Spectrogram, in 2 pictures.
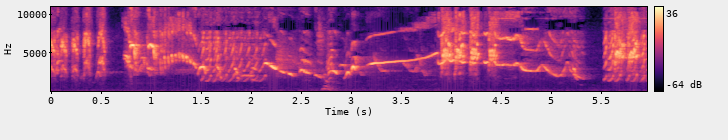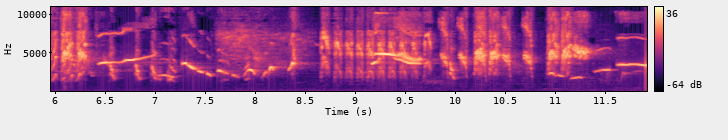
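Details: Oriental magpie-robin in full fighting mode, pouring out its learned material: rapid varied whistles alternating with dense buzzy rattles and trills, sliding notes between bursts, phrases changing every second or two with brief pauses.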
